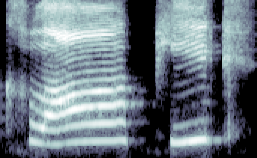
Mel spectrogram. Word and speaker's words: Klapheke: year i was married it's claw or claw peak kind of just ignore the h and then you're good peak yeah it's just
